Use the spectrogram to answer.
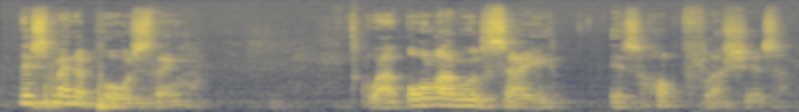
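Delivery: ordinary delivery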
